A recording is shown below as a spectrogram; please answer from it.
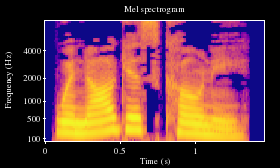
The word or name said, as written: Winaugusconey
